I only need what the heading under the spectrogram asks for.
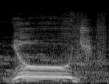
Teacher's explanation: for some odd reason Donald Trump doesn't pronounce the H in huge he ate treats it like a silent letter and instead says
